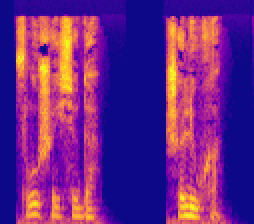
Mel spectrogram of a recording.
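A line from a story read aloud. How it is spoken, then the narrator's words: Calm, businesslike. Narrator (Russian): говорит спокойно, по-деловому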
